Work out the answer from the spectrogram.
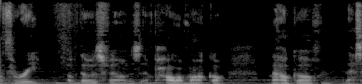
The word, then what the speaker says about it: Paolo Malco: And again, Katrina McCall, who's in all three of those films, and Paolo Malco, that's how you say it.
